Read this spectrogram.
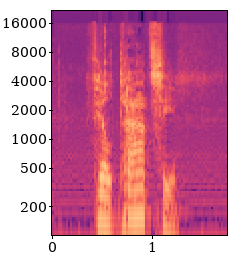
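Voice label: "filtratie", Dutch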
